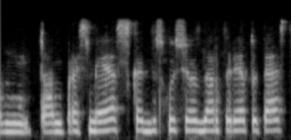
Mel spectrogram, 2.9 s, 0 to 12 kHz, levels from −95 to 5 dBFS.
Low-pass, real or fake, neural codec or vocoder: 7.2 kHz; fake; codec, 16 kHz, 16 kbps, FreqCodec, smaller model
